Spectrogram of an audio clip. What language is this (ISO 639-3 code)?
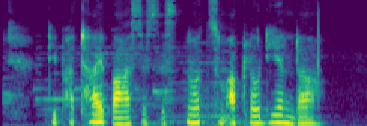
deu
